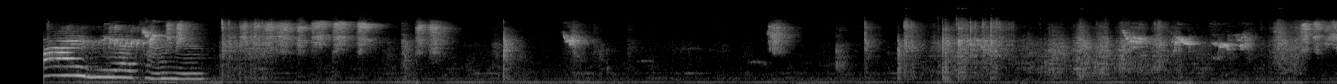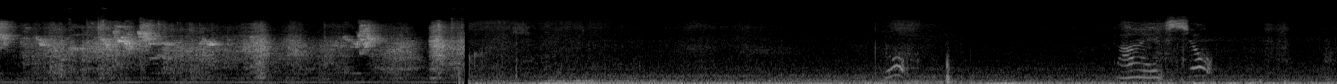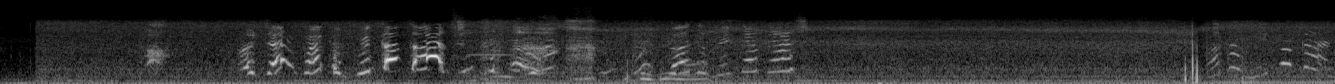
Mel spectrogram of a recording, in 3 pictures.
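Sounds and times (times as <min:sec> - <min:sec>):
birds chirping: 0:00.5 - 0:08.2, 0:11.1 - 0:18.0, 0:27.1 - 0:40.0
faint steady hum: 0:18.1 - 0:40.0.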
